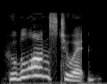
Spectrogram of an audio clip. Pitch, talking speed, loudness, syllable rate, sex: 285 Hz, 225 wpm, -16 LUFS, 5.7 syllables/s, female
